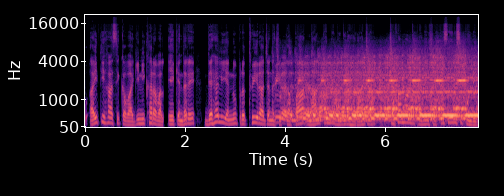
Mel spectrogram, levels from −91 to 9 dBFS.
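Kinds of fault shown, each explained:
Skip ahead: at 1.55 s the speech jumps forward with no gap, about 0.4 s of it simply gone and the two sides butted together, because audio was discarded in transit or by an overflowing jitter buffer while later audio was already queued.
Jitter buffer speed-up: from 1.69 s to 3.05 s the speech runs about 9% fast at unchanged pitch and sounds hurried, as the receiver repeatedly trimmed short pitch-period pieces, roughly 0.15 s in total, to drain a jitter buffer holding more audio than its target.
Feedback howl: from 3.73 s to the end a tone near 500 Hz builds, with a loop delay of about half a second, peaking around 9 dB above the speech, because two devices on the call share a room and the microphone-to-loudspeaker loop gains level each trip.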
